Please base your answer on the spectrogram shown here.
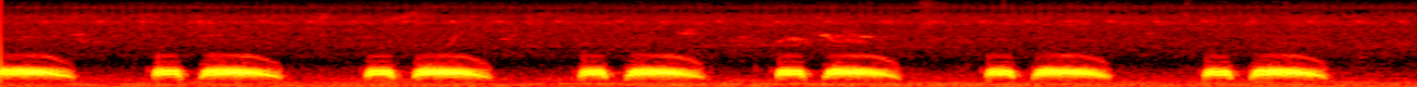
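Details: Spotted dove from Kon Tum, Vietnam, a good-voiced male cooing steadily before a female interrupts: low mellow hoots in short-long pairs, each pair about once a second, six pairs, quiet background.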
